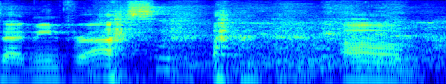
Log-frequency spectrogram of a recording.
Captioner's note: laughter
